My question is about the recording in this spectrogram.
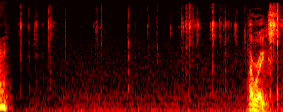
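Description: Poker chips clicking together as a player handles his stack at the table: a series of faint, light, irregular clicks.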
